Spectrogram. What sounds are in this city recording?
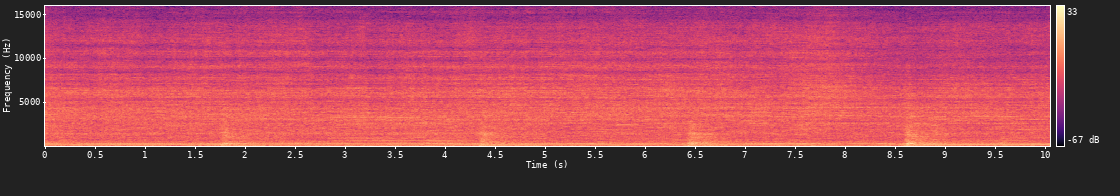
unidentified impact machinery, unidentified powered saw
